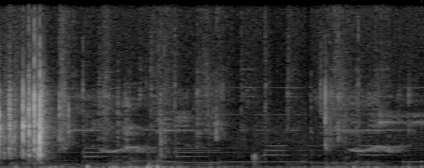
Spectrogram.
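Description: Hands handling plastic packaging and a black neck-mount phone holder: a crinkle right at the start, then small clicks and knocks. Quiet background music with a few sustained notes plays throughout.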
